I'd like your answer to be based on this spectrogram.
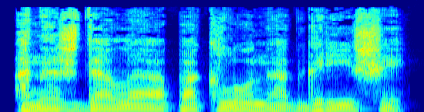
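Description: A man narrating a literary novel in a measured, expressive reading. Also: on the low side, slightly rough, no echo, studio quality. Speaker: audiobook narrator.

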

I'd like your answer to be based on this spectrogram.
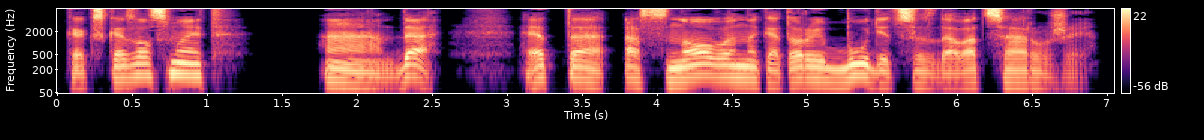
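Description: A man reading a novel aloud as an audiobook narrator, in measured, steady storytelling with acted pauses. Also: medium pitch, dry recording, clean studio sound. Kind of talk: scripted narration.

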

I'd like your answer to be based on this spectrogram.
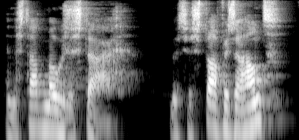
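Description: A man's voice: mid-range voice, lively intonation, unhurried. A man retelling a Bible story in a conversational way, with frequent questions to the listener.

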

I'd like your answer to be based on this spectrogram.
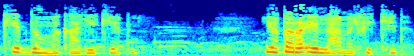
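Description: An actress with an Egyptian accent playing an impatient young woman passerby who scolds her friend briskly in a radio drama. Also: medium pitch, darkish tone, highs cut off, close to an everyday voice. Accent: Egyptian Arabic.

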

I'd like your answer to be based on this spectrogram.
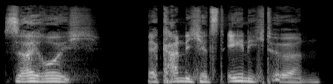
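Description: A man voicing a dirty, menacing stranger who grants children's wishes, speaking with a slow, mocking drawl in a horror story reading. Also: medium pitch, bright, forceful tone.

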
